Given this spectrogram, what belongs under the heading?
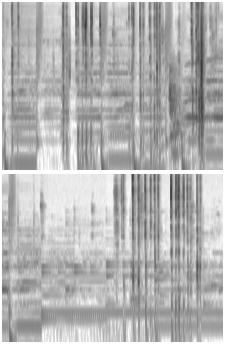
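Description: Login details typed on a computer keyboard make a close, clattering run of key presses in uneven bursts, with brief pauses between the groups and one heavier thunk.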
